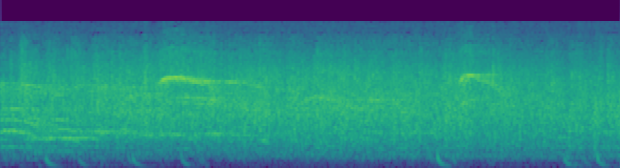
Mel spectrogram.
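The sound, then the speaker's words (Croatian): Applause from a crowd at a political meeting: dense, continuous clapping that holds at a steady, fairly loud level for the whole stretch with no pauses. “Kako vidim, molim vas, ovdje aplauz, ovaj aplauz.”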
